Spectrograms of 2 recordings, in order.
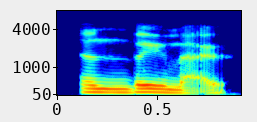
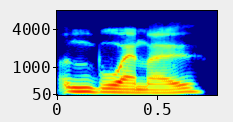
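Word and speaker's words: Mbeumo: with a different pronunciation because Mbumo is pronounced Mbumo. It's not Mbuemo, and a Kinder Bueno is pronounced that way, Bueno. So those two words do not sound alike.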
